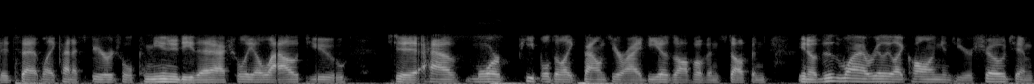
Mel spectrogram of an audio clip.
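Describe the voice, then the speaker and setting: A man's voice: on the low side, clear, resonant tone. A man from Massachusetts calling in to a live show, heard over a phone line, rambling as he thinks aloud. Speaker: caller. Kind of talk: casual call-in chat. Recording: dull phone-line audio.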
